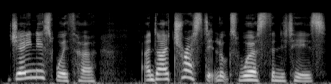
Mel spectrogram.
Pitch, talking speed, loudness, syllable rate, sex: 215 Hz, 235 wpm, -17 LUFS, 5.3 syllables/s, female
